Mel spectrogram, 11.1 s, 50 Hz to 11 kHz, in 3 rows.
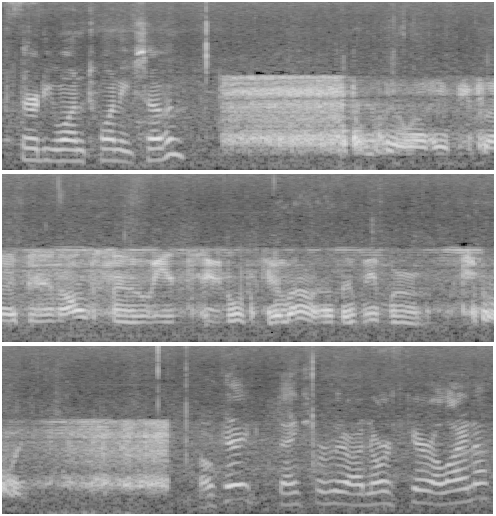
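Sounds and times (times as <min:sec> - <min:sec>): radio band hiss: 0:01.6 - 0:08.6
voice over radio speaker: 0:01.6 - 0:08.6.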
